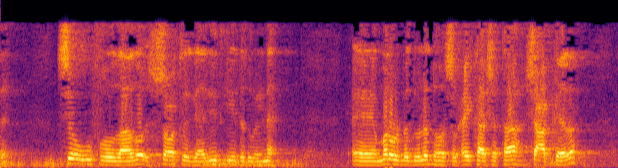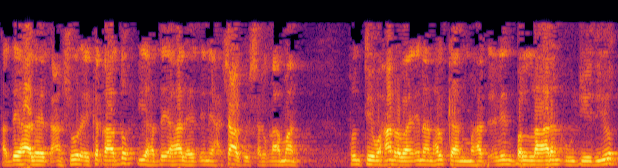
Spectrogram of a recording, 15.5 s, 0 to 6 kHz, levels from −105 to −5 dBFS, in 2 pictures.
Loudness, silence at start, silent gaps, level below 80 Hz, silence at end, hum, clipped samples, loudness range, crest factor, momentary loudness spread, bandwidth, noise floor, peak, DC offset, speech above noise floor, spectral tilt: -16 LUFS; 0 s; none; -52 dBFS; 0 s; none; under 0.1%; 3 LU; 14 dB; 10 LU; 5.4 kHz; -45 dBFS; -2 dBFS; under 0.1%; 30 dB; -8.5 dB/octave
